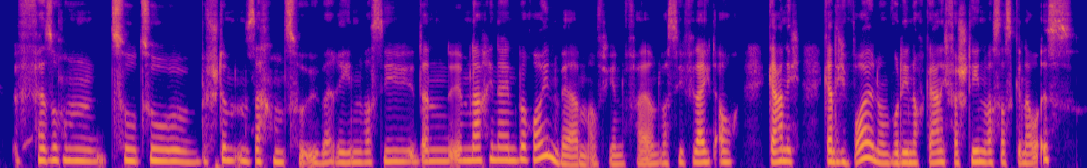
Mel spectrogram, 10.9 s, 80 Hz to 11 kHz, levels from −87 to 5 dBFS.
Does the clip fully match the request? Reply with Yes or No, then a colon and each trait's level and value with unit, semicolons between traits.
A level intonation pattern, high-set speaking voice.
No: average, 3.0 semitones; high, 210 Hz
